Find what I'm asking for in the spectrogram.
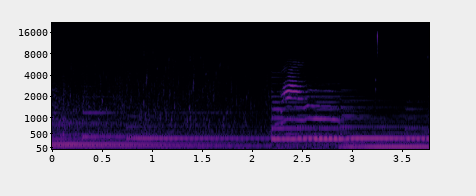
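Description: A cat meows in a video game, one drawn-out wavering meow rising near the end over a steady hum of background game tones, with no voices.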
